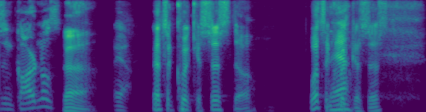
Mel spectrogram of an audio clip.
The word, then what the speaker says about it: Quick Asyst: The best way to list them is with Quick Assist. Go download the app. It's Quick ASYST. It's spelled a little differently. ASYST. Quick Assist.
